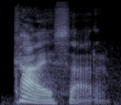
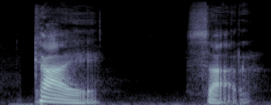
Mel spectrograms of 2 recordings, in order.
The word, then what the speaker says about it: Caesar: Well, this is pronounced Kaiser. Please correct me if you're German speaking. But the Latin name, even though it's very similar, would be Caesar. Caesar. So the S is a S sound, so not vocalized into a Z.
